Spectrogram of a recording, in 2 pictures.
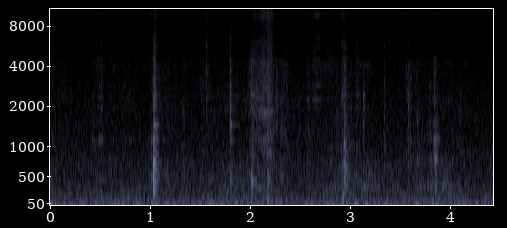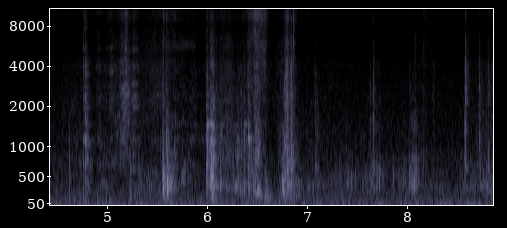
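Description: A glass-topped digital bathroom scale being handled and fitted into its cardboard packaging insert: irregular clicks, light knocks and cardboard scraping, with a cluster of louder knocks and scrapes about five to seven seconds in.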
